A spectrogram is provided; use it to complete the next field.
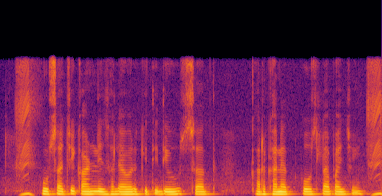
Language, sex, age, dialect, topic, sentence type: Marathi, male, 31-35, Varhadi, agriculture, question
